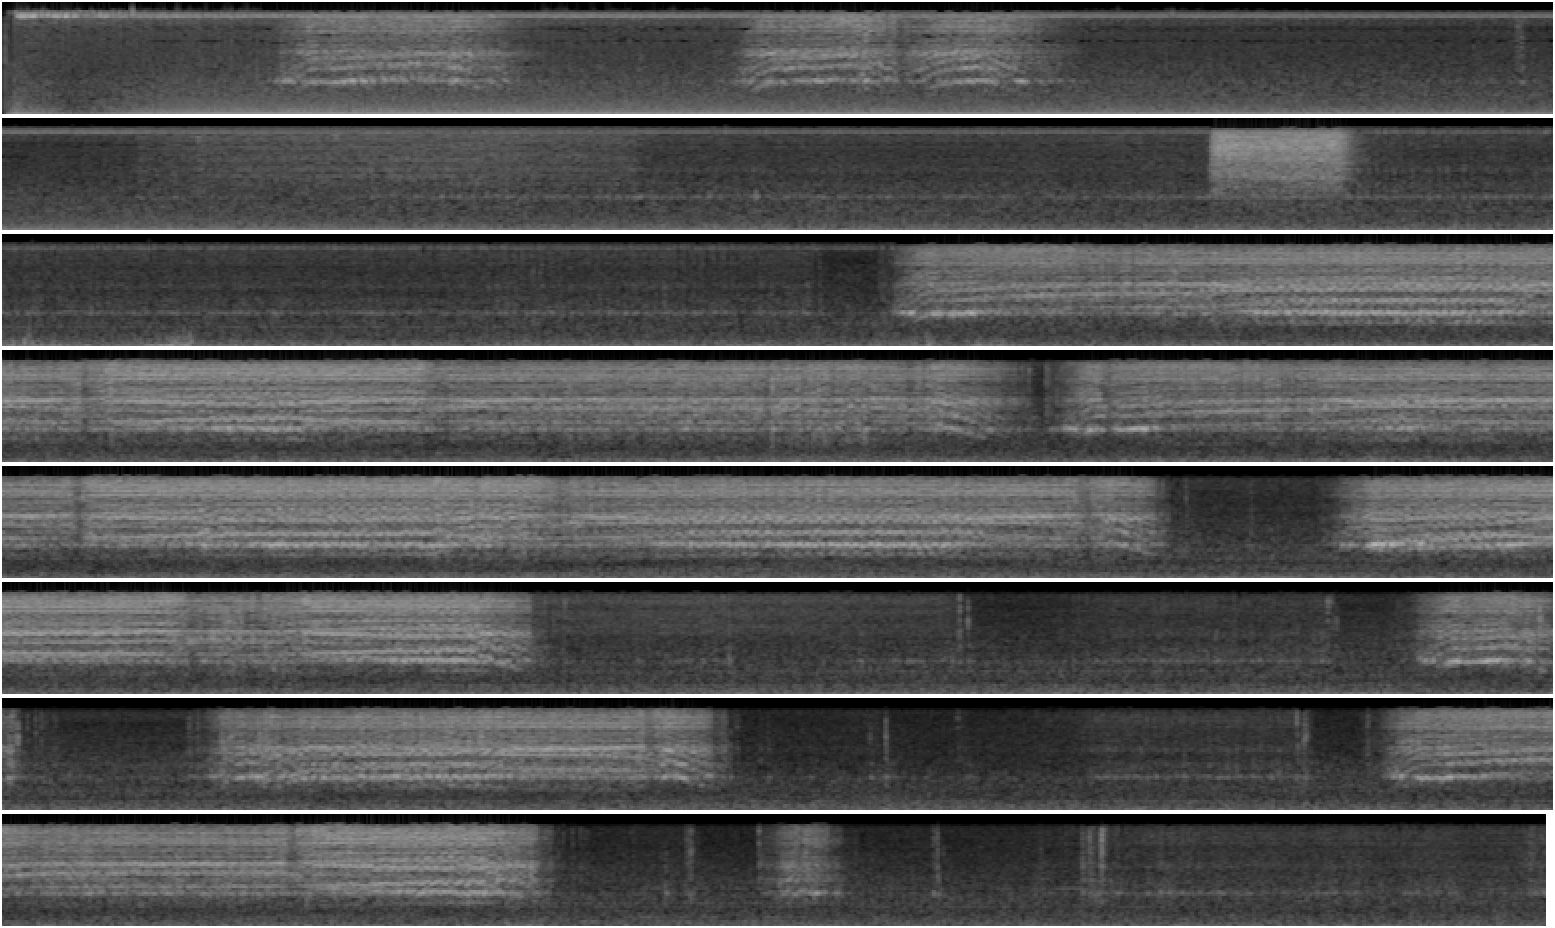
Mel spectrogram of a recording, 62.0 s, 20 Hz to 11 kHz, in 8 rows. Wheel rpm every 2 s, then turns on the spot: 20, 40, 60, 0, 0, 20, 20, 20, 20, 20, 130, 160, 160, 160, 100, 160, 160, 160, 80, 140, 120, 10, 10, 40, 140, 30, 30, 150, 80, 10, 20.
10-20 50-52 56-62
